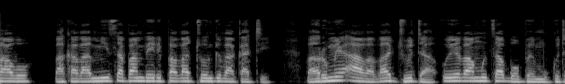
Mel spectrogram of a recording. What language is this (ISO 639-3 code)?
sna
